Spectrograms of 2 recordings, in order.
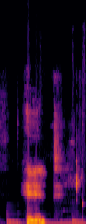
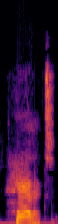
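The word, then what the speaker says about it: head: হিট। না, এটা হেড। ই এ combination, এখানে সাউন্ড দিবে এ, হেড।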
